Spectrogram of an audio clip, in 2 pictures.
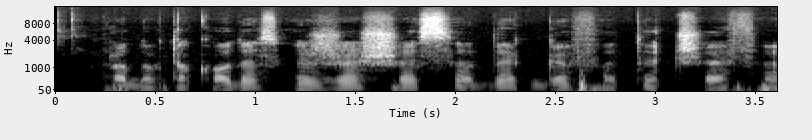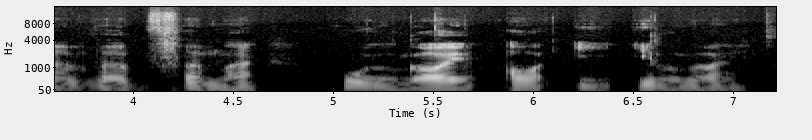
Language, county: Lithuanian, Kaunas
